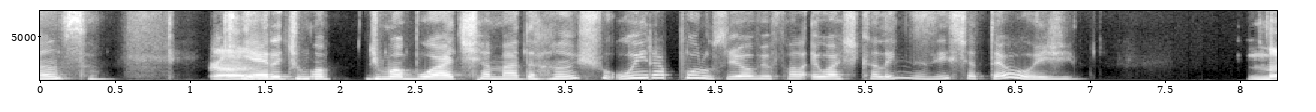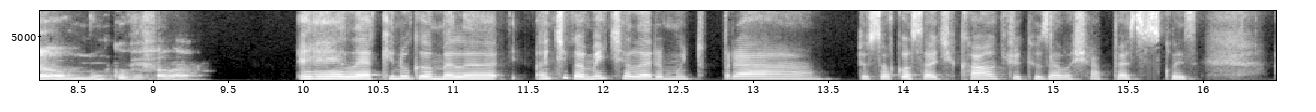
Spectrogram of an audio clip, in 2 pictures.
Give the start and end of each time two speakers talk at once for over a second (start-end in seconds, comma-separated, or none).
none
